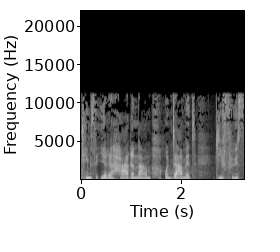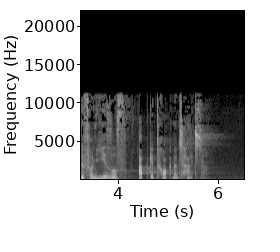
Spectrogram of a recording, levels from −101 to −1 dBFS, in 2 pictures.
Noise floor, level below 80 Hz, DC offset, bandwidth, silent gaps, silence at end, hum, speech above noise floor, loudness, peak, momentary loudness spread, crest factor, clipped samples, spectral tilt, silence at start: -69 dBFS; -86 dBFS; under 0.1%; 11.5 kHz; none; 0.75 s; none; 36 dB; -32 LUFS; -12 dBFS; 10 LU; 20 dB; under 0.1%; -2.5 dB/octave; 0 s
